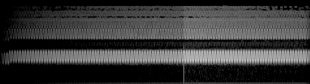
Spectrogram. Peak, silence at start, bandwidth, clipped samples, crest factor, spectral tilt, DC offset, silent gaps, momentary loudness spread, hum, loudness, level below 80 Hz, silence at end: -10 dBFS; 0.1 s; 16.5 kHz; under 0.1%; 10 dB; 6 dB/octave; under 0.1%; none; 16 LU; none; -16 LUFS; -62 dBFS; 0 s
